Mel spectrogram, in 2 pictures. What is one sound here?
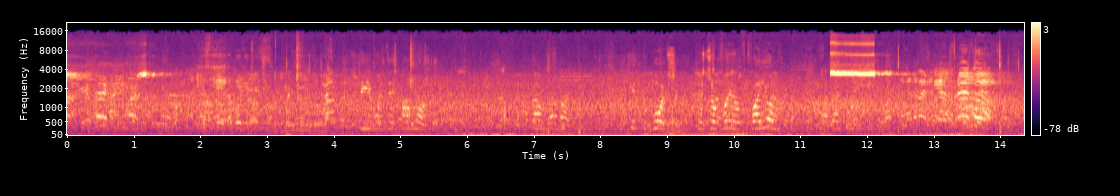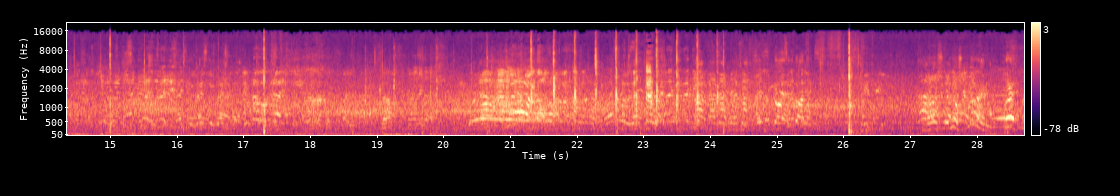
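Men shout and call to each other outdoors across an open field.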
